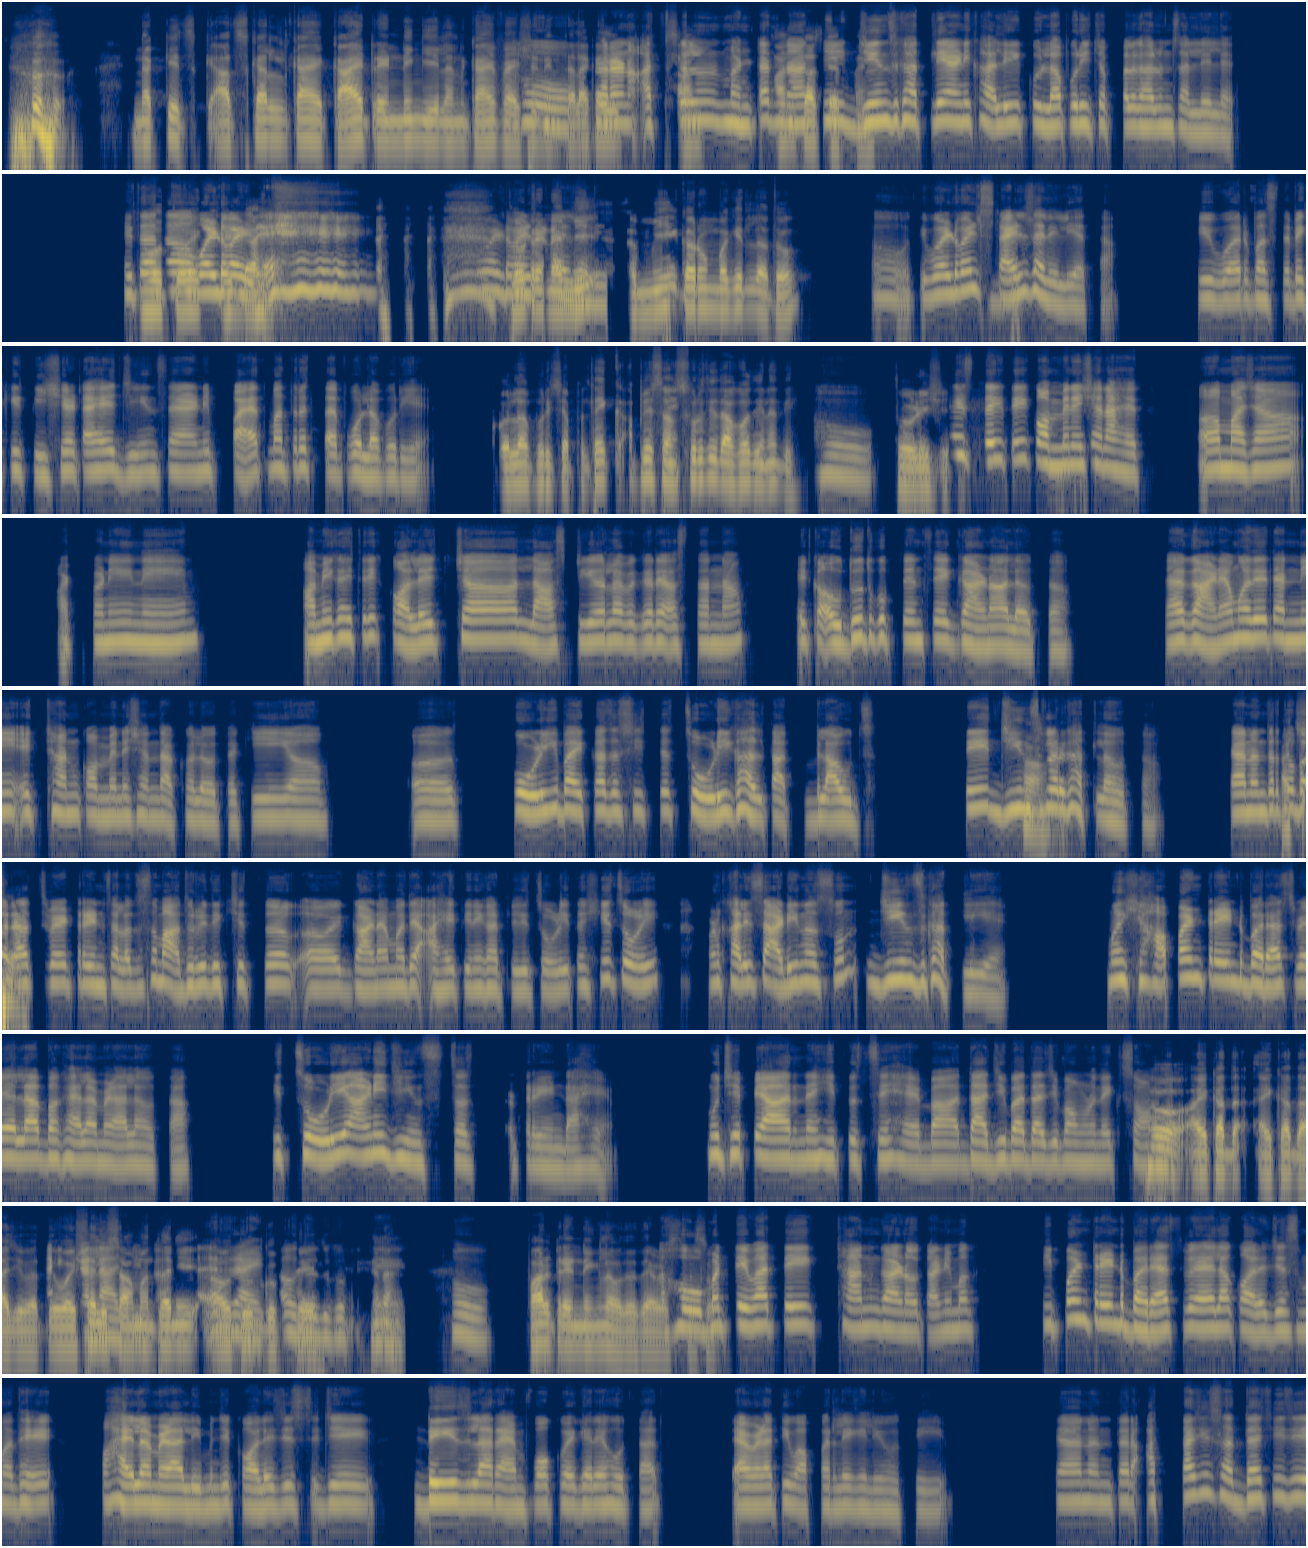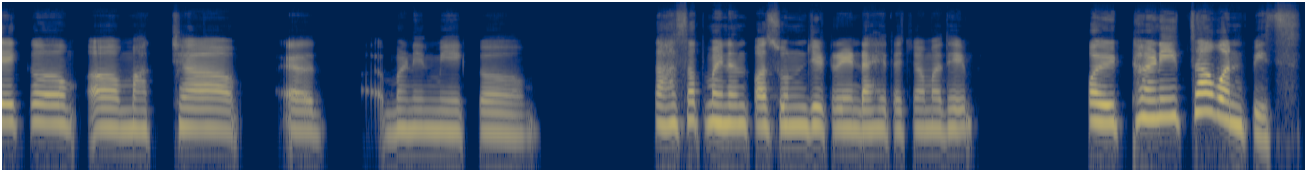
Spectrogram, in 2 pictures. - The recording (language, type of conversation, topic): Marathi, podcast, पारंपरिक आणि आधुनिक कपडे तुम्ही कसे जुळवता?
- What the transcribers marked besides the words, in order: chuckle; in English: "वर्ल्ड वाईड"; chuckle; in English: "वर्ल्ड वाईड स्टाईल"; in English: "वर्ल्ड वाईड स्टाईल"; in English: "एक्झॅक्टली!"; in English: "कॉम्बिनेशन"; unintelligible speech; in English: "लास्ट ईअरला"; in English: "कॉम्बिनेशन"; in Hindi: "मुझे प्यार नहीं तुझसे है"; in English: "साँग"; in English: "रा राइट"; other background noise; in English: "सॉंग"; in English: "डेजला रॅम्प वॉक"; in English: "वन पीस"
